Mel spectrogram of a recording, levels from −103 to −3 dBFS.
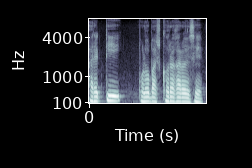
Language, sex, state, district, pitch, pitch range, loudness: Bengali, male, Assam, Hailakandi, 155 Hz, 145-165 Hz, -14 LUFS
